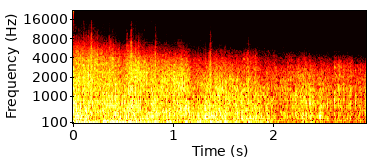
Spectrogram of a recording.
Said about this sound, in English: A nanosecond after I wrote it, there was this enormous thunderclap and lightning strike on our building.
